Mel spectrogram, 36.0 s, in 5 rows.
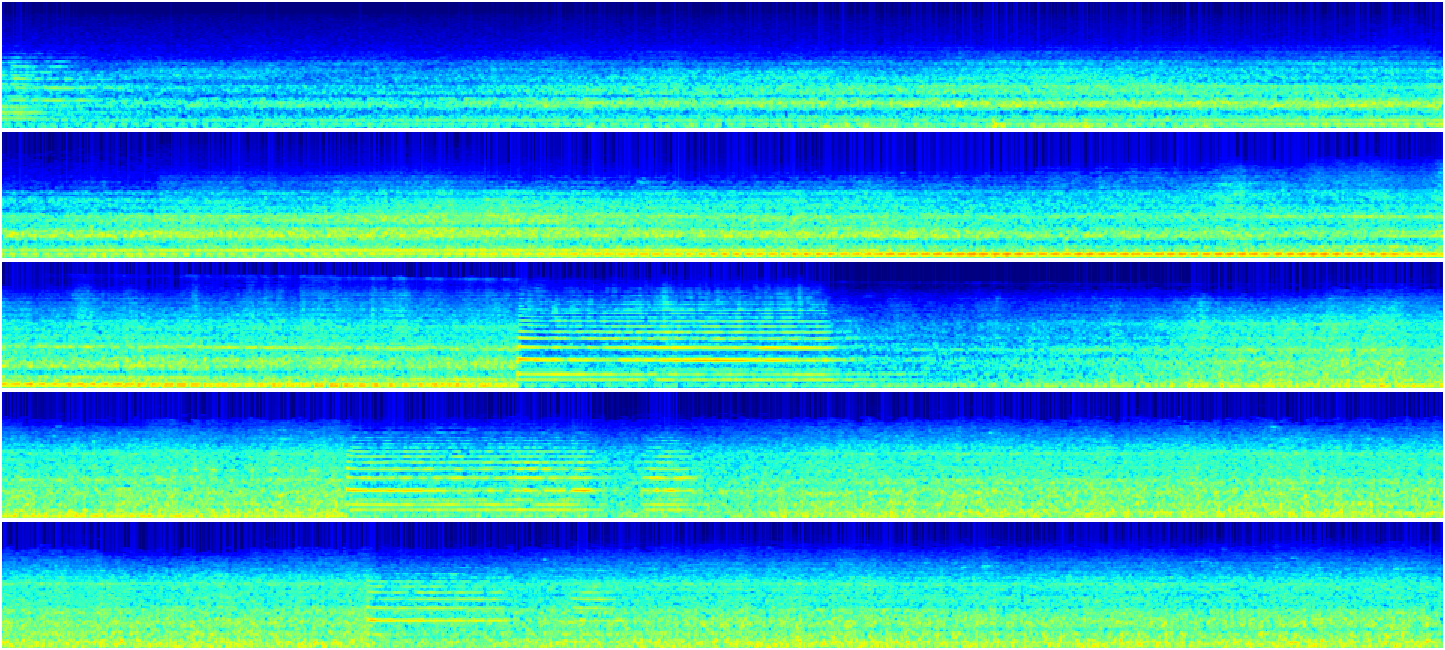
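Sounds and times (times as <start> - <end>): train horn: 0.0 - 1.0, 13.3 - 19.2, 23.3 - 25.2, 30.6 - 32.0
locomotive engine humming: 0.0 - 36.0.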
